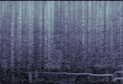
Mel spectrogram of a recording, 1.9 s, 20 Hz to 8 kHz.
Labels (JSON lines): {"label": "biophony, cascading saw", "recorder": "SoundTrap 600 or HydroMoth"}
